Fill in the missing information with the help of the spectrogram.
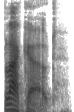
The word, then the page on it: blackout: anglais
